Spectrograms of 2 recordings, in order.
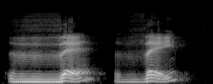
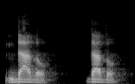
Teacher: en español no hay turbulencia en español es un sonido mucho más ligero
